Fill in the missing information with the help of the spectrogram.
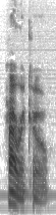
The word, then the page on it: haricot: American English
